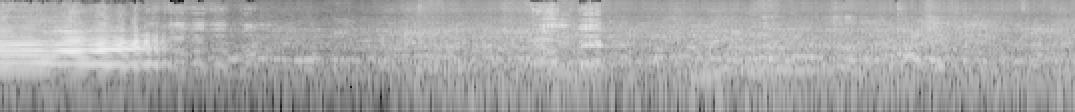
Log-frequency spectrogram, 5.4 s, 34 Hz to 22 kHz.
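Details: Sahiwal bull at a cattle market with a Dhaka farmer buying, 23 August 2025; a short, loud harmonic moo in the first second, then a busy crowd of voices and market chatter.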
